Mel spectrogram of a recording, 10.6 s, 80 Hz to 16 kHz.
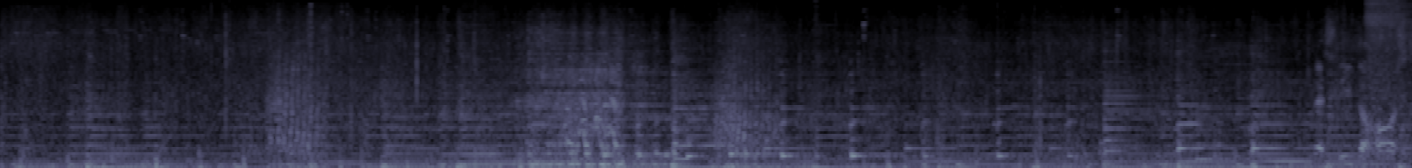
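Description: In Red Dead Redemption 2, a horse whinnies and neighs amid clip-clopping hooves and a layered in-game soundscape, moderately loud, with character dialogue mixed in.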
